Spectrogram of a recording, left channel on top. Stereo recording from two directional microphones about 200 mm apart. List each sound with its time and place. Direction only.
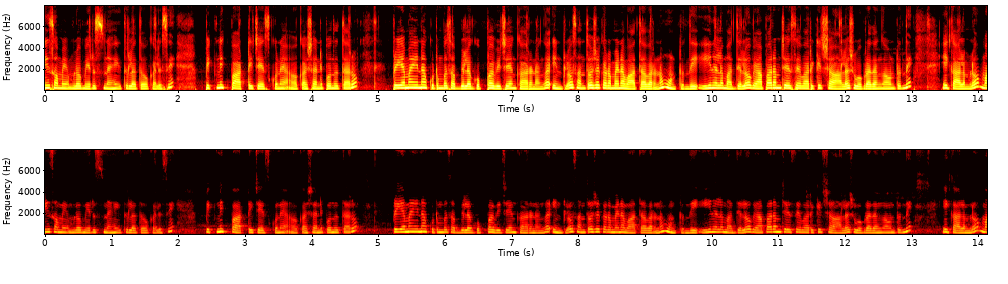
0.0 s speech: 40° left (ahead or behind)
